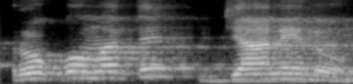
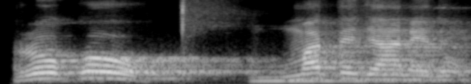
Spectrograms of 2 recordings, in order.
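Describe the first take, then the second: First: "रोको मत" run together, pause, then "जाने दो"; pause after मत. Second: "रोको" alone, long pause, then "मत जाने दो"; firm "रोको", break, falling "मत जाने दो"; pause after रोको. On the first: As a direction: join "मत" to "रोको", let "जाने दो" fall. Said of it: "इसका अर्थ क्या निकल रहा है?". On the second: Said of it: "उल्टा हो गया सीधा ही". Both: Shown as a demonstration.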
